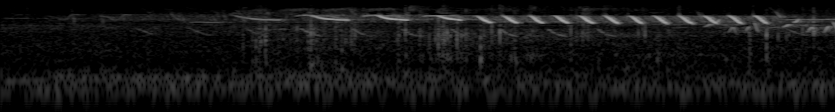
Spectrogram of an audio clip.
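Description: A bird singing: whistled falling notes, slow at first, then speeding into a fast even run of about eight notes a second that stops shortly before the end. Other birds chirp faintly around it.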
